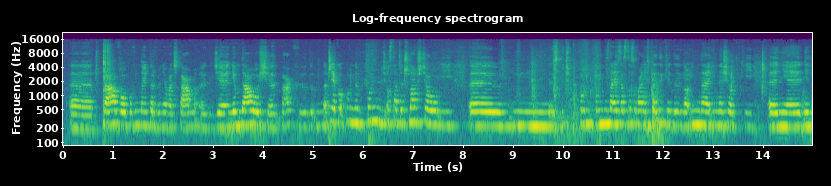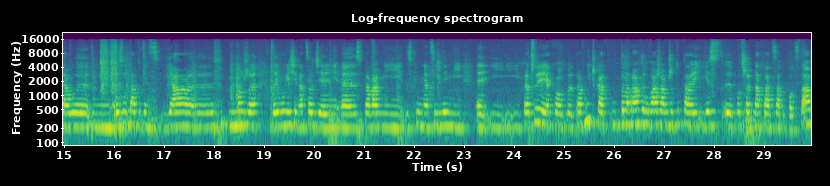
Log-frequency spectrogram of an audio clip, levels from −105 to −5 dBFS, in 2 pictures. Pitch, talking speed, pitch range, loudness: 220 Hz, 125 wpm, 210-235 Hz, -19 LUFS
